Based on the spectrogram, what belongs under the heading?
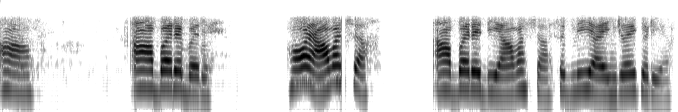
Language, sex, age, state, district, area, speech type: Goan Konkani, female, 18-30, Goa, Tiswadi, rural, conversation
